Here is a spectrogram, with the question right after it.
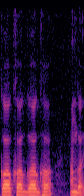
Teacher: कंठ से होता है क वर्ड, यानी कि क वर्ड के अंतर्गत जितने भी आएंगे क वर्ग के अंतर्गत उनका उच्चारण स्थान कंठ होगा।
